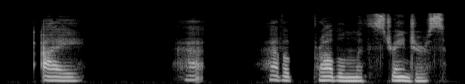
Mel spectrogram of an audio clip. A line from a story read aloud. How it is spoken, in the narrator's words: she stammered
